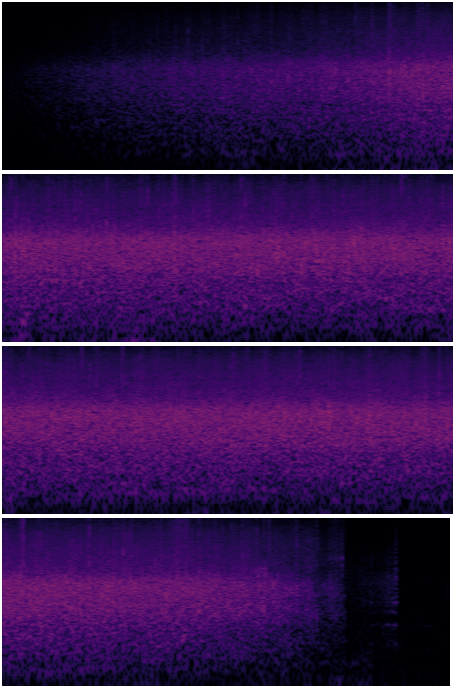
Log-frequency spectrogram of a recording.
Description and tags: A big applause sound from a concert at the Barbican. But backwards.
